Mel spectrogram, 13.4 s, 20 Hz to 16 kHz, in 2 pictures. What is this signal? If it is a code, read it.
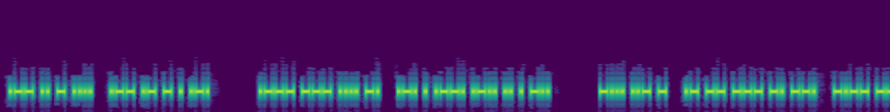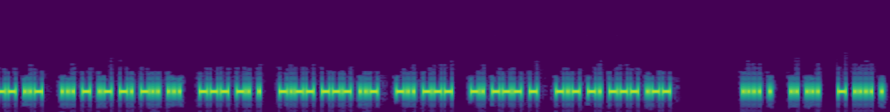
Morse code, heard as a keyed tone, about 56 wpm, 700 Hz. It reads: WITH WATER JOHN REPLIED BUT AMONG YOU STANDS ONE YOU DO NOT KNOW HE IS THE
